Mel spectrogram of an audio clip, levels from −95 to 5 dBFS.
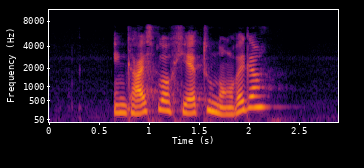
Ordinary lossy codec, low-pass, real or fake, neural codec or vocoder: MP3, 48 kbps; 7.2 kHz; fake; codec, 16 kHz, 16 kbps, FunCodec, trained on Chinese and English, 50 frames a second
